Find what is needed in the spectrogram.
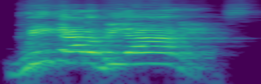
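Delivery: loud, excited call to the chat; hyped-up chat shoutout. Real, not acted. Hyping the viewers who typed fives, loud and excited.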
